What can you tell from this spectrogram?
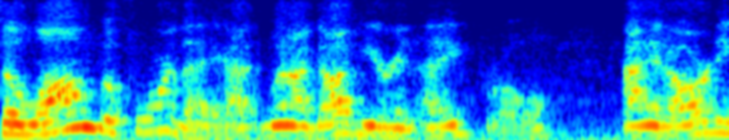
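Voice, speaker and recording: A woman with a Southeast Texas accent speaks at a fairly quick pace with ordinary pitch variation. Noticeable background noise and audible room echo surround her voice. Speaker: school superintendent. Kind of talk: virtual town hall address. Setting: livestream on social media. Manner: conversational.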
